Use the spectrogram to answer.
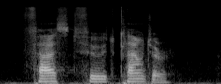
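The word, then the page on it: fast food counter: Canadian English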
